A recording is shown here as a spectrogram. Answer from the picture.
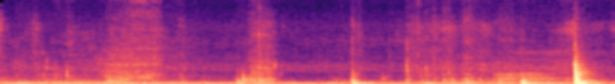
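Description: Faint handling noise: light rubbing and scraping, with a couple of short soft knocks, the louder one near the end.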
